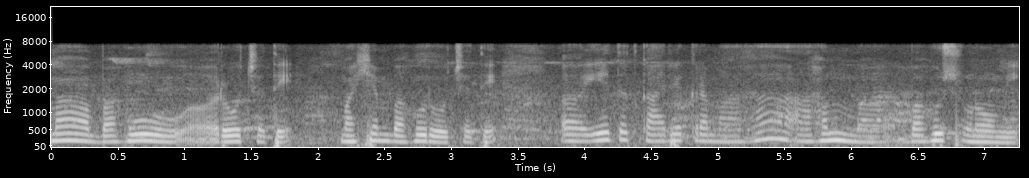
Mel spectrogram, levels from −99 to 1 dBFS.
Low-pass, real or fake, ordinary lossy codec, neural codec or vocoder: 7.2 kHz; real; none; none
